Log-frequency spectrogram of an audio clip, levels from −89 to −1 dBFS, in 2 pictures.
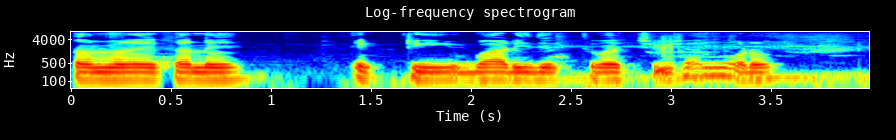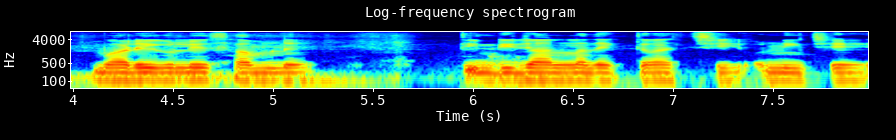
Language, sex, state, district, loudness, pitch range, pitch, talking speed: Bengali, male, West Bengal, Jhargram, -17 LUFS, 110-115 Hz, 110 Hz, 130 wpm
